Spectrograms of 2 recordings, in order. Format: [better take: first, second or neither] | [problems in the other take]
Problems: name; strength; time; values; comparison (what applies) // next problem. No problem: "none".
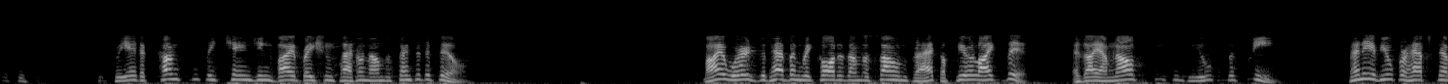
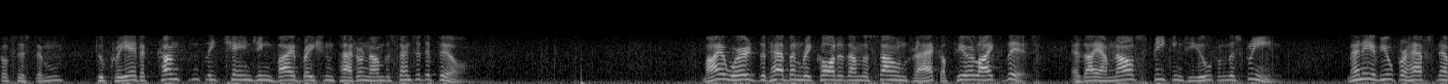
second | noise reduction (neural mask model DeepFilterNet 3)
